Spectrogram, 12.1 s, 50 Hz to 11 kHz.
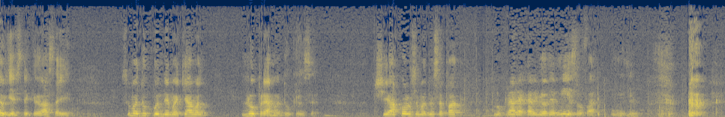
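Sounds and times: man coughing: 11.0 - 12.0.

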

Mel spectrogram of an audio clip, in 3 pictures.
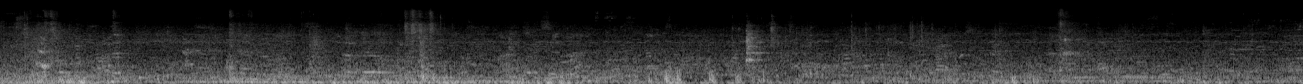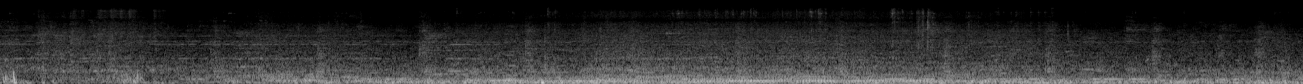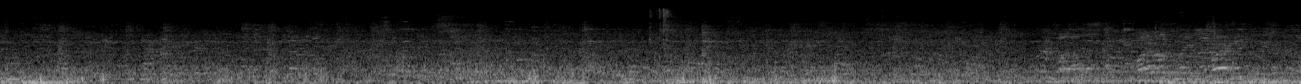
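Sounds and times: indistinct chatter: 0.0 - 39.0
low city rumble: 0.0 - 39.0
street noise: 0.0 - 39.0.

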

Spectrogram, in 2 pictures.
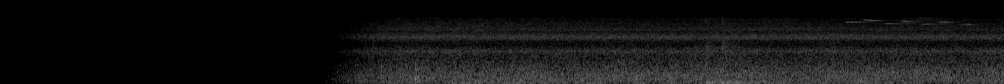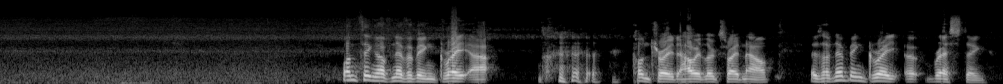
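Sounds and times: outdoor ambience hiss: 3.2 - 20.0
faint high chirps: 8.3 - 10.4.

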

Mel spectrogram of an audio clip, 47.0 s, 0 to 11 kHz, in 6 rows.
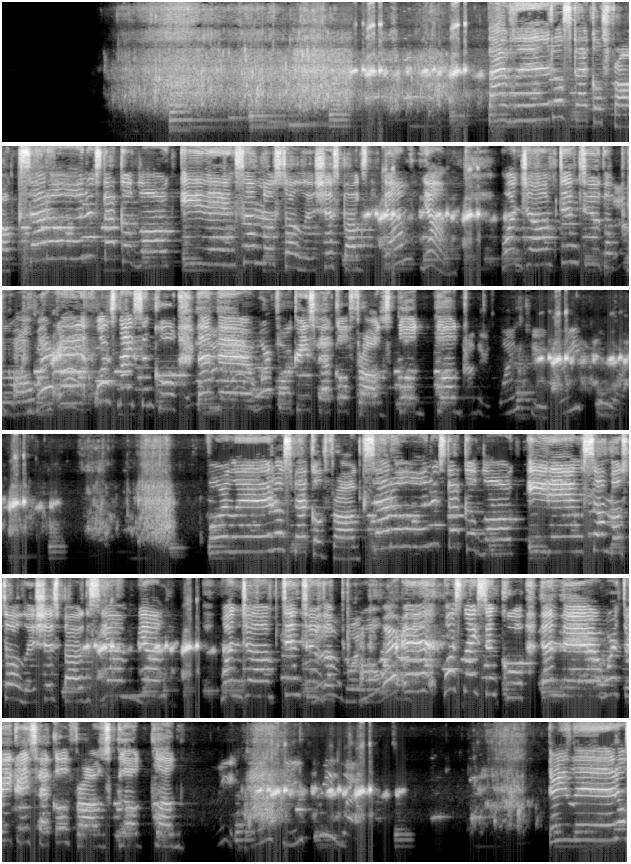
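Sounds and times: frog croaking: 2.4 - 6.2, 12.3 - 14.1, 22.3 - 25.9, 33.4 - 34.0, 42.2 - 44.4.

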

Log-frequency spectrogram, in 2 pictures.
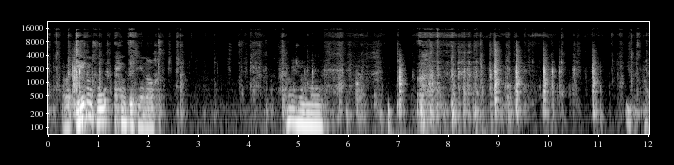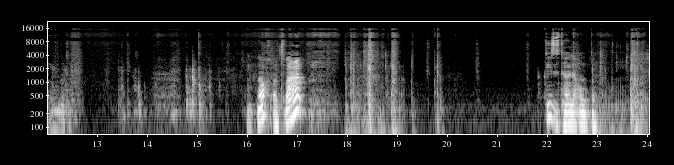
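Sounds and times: hands clicking and scraping parts: 0.0 - 12.5, 13.4 - 15.8, 17.9 - 20.0.

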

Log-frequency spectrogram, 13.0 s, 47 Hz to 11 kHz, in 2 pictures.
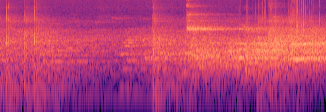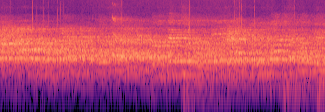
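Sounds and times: players' voices echoing: 0.0 - 13.0
shoe squeak: 3.7 - 4.2.

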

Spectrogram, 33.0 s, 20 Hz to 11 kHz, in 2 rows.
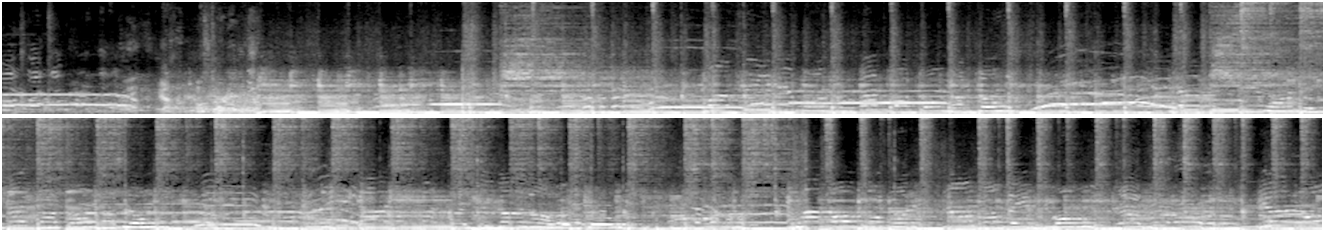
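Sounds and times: electric guitar: 3.1 - 33.0
upright double bass: 3.1 - 33.0
drum kit with cymbal strokes: 3.2 - 33.0
person singing: 4.7 - 33.0.

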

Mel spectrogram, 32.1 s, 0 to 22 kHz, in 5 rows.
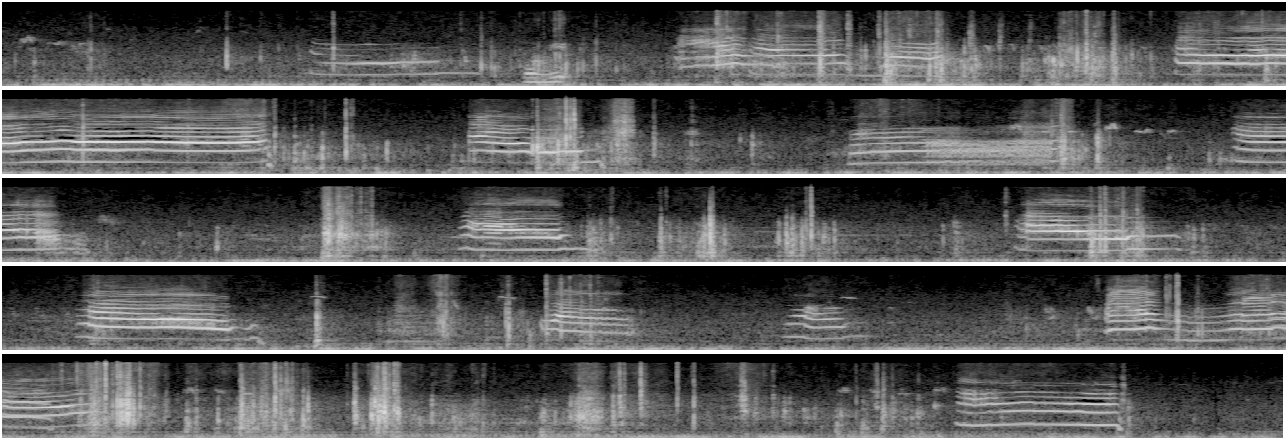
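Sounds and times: cat meowing: 1.5 - 4.9, 5.8 - 7.8, 10.6 - 11.8, 12.5 - 13.3, 19.6 - 20.6, 23.2 - 23.6, 24.7 - 26.4, 30.4 - 31.4.

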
